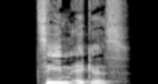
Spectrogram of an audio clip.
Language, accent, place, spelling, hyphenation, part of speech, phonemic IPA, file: German, Germany, Berlin, Zehneckes, Zehn‧eckes, noun, /ˈt͡seːnˌ.ɛkəs/, De-Zehneckes.ogg
- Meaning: genitive singular of Zehneck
